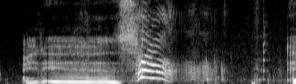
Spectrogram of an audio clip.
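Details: Maya, a female Siberian Husky–Alaskan Malamute hybrid, screams indoors while struggling to give birth to her first puppy: a steady low harmonic moan lasting about a second, then a sharp high cry sliding steeply downward, followed by faint human voices.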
